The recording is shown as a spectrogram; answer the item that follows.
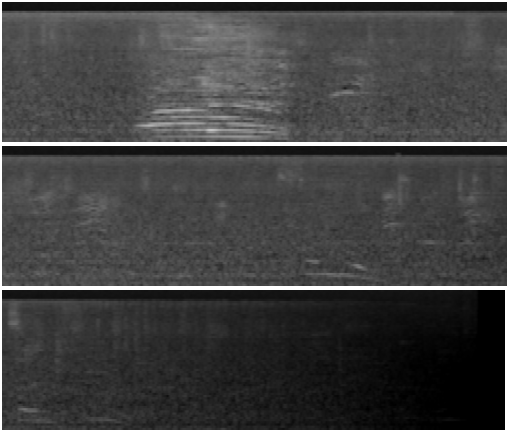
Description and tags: A tiger roars once.
(Recorded at the Louisville Zoo, in Louisville, KY)
animal, animals, field-recording, growl, growling, lion, roar, roaring, tiger, zoo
